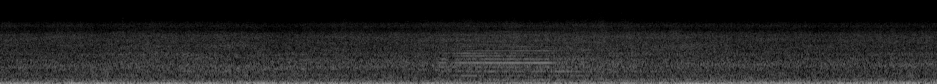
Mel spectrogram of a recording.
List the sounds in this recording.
medium-sounding engine, car horn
